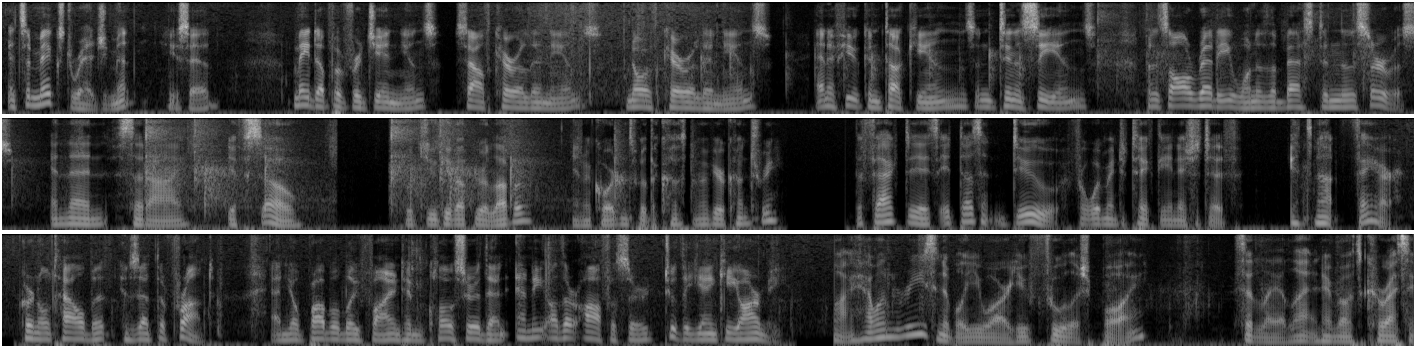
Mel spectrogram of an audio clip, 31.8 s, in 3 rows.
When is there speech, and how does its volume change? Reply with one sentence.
You can hear the speech from 0.0 to 31.7 s, at a steady volume.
